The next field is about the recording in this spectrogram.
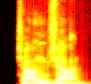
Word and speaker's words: Changjiang: Changjiang.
